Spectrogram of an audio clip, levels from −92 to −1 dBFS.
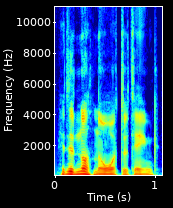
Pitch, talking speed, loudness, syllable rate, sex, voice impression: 115 Hz, 390 wpm, -17 LUFS, 7.2 syllables/s, male, masculine, adult-like, slightly clear, fluent, refreshing, sincere, slightly elegant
